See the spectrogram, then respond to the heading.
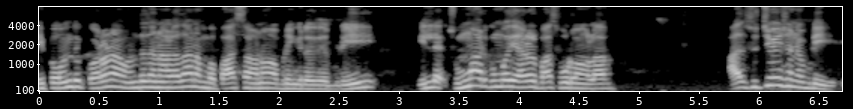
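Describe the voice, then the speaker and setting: A man's voice: high voice, quick pace, no echo, clean studio sound. A man, an interviewee giving heated opinions with stumbling restarts.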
